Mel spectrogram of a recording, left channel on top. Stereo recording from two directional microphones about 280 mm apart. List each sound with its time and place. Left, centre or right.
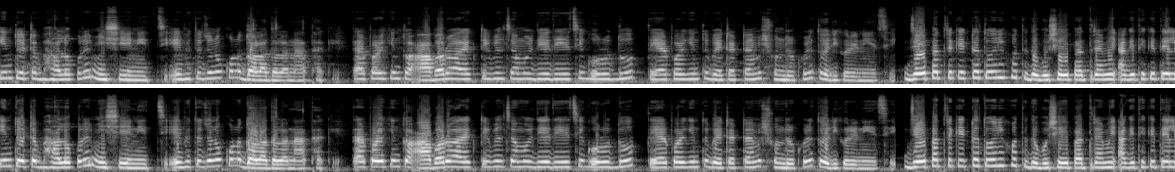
0.0 s speech: right
3.5 s speech: right
9.1 s speech: right
9.5 s speech: right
